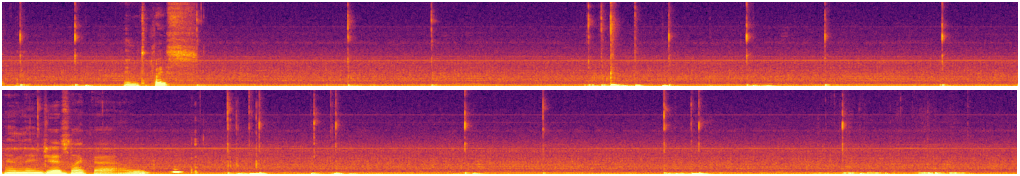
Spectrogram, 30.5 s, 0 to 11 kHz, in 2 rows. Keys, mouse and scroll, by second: 0.3 alt+middle click, 3.0-5.2 drag, 6.5-8.8 drag, 10.0-11.2 alt+middle drag, 12.4-14.1 middle drag, 15.8-18.6 drag, 19.1 alt+middle click, 20.3-22.2 alt+middle drag, 23.4-25.2 drag, 25.7-27.8 alt+middle drag, 29.2 e, 29.4-29.8 scroll up 2.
